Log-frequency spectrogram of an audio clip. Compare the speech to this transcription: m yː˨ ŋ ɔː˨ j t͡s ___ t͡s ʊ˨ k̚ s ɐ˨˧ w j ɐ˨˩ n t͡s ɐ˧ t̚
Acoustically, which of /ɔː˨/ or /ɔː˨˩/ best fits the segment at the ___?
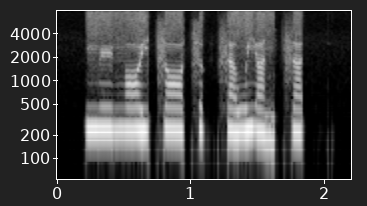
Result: ɔː˨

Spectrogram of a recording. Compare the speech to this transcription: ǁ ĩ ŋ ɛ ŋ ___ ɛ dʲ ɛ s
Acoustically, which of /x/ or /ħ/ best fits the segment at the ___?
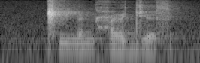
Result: ħ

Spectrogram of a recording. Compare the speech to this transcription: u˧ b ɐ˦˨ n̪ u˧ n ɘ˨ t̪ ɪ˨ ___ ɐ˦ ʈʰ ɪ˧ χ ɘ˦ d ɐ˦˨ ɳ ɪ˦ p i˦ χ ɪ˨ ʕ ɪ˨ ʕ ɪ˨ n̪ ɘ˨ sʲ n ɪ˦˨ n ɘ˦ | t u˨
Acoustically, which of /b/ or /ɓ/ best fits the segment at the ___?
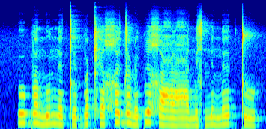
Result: b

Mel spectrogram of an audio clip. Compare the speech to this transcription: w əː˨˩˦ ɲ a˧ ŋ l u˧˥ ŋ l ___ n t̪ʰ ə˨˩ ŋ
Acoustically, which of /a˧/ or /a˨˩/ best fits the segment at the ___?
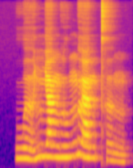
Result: a˧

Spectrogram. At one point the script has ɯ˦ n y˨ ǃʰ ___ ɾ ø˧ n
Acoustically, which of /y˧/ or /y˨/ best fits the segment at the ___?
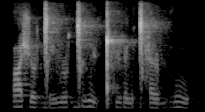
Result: y˧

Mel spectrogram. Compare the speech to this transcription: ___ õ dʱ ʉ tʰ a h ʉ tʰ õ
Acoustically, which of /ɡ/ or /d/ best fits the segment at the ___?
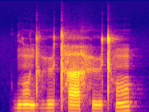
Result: ɡ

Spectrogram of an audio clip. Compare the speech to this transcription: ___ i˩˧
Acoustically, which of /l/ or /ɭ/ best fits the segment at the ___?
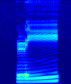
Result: ɭ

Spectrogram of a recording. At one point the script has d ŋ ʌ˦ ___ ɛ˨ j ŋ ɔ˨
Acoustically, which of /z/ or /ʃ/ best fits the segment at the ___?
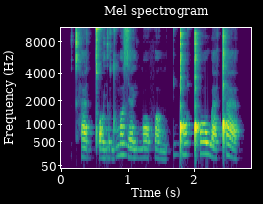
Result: z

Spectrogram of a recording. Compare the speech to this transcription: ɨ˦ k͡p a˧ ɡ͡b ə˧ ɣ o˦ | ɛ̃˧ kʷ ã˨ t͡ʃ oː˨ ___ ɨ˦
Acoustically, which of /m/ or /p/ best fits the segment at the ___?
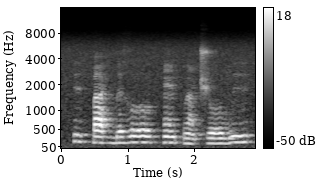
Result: m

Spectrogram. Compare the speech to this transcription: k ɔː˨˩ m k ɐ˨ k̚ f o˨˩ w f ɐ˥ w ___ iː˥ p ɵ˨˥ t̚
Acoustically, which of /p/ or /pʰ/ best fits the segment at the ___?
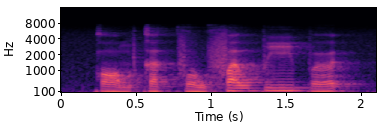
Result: p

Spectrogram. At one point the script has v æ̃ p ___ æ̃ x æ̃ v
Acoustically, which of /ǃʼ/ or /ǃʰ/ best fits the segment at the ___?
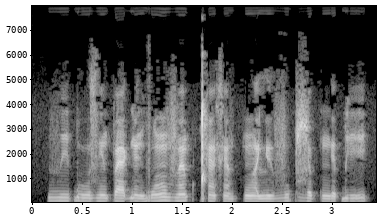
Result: ǃʰ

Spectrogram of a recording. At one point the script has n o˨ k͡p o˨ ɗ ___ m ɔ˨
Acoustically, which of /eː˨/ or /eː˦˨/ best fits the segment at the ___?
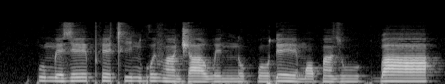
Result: eː˦˨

